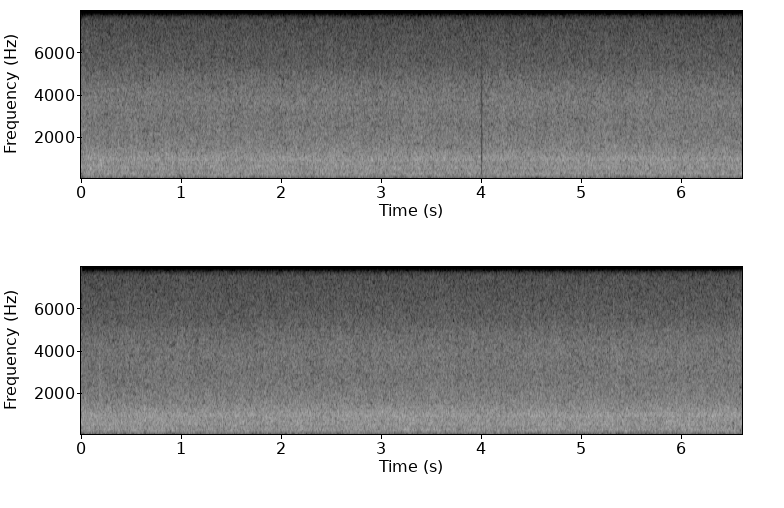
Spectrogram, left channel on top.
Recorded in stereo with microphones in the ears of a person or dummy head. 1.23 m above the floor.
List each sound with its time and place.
Only background noise.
